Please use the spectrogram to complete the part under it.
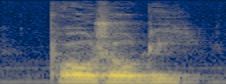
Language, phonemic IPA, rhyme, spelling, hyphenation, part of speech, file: Dutch, /ˌproː.soːˈdi/, -i, prosodie, pro‧so‧die, noun, Nl-prosodie.ogg
- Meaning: prosody (linguistics; poetic metre)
